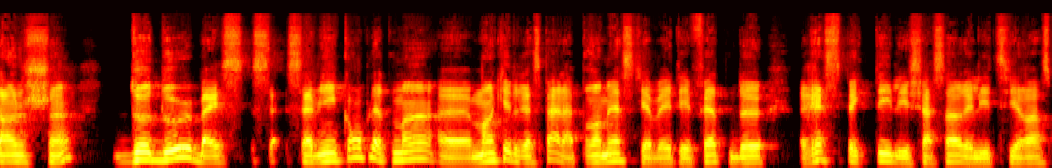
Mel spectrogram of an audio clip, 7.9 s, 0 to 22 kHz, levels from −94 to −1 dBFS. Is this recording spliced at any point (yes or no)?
no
